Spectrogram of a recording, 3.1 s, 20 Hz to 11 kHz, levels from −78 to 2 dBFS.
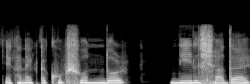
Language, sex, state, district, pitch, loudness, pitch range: Bengali, female, West Bengal, North 24 Parganas, 250 Hz, -13 LUFS, 245-265 Hz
